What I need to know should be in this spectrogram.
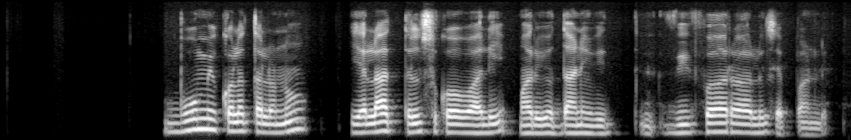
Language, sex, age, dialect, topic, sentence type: Telugu, male, 41-45, Southern, agriculture, question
